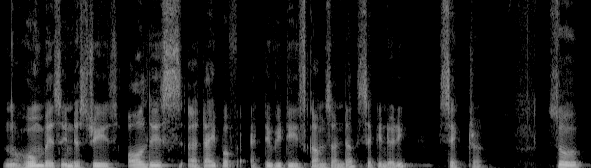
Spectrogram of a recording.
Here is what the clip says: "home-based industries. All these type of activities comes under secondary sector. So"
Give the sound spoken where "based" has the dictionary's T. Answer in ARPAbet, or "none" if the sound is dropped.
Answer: none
